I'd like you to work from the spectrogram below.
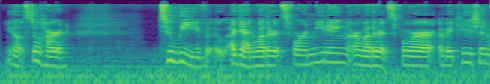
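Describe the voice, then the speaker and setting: A woman's voice: fairly low pitch, a little mellow. A woman vlogging in a heartfelt, casual way, rambling earnestly with lots of filler words. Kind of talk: casual heartfelt talk to camera.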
